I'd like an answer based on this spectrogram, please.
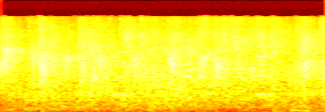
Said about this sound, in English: If so, clap.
